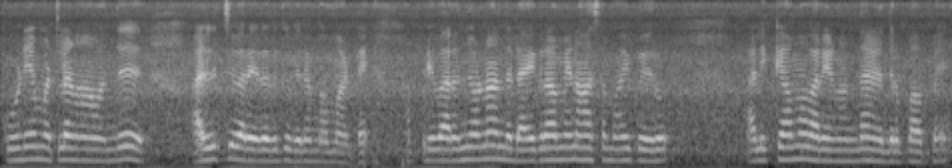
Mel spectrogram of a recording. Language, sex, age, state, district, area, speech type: Tamil, female, 18-30, Tamil Nadu, Kanyakumari, rural, spontaneous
